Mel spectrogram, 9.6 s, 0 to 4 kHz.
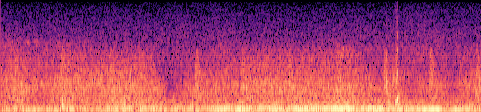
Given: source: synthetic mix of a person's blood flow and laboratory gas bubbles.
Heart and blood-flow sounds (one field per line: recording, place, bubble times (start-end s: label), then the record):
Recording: Doppler ultrasound of blood flow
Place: subclavian vein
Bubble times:
7.69-8.01 s: bubbles
From the record:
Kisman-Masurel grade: 112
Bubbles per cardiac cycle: 1 to 2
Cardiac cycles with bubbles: 1 to 10%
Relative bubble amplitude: moderate (0.250 to 0.450)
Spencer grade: 1 (occasional bubble signal discernible with the cardiac motion signal, with majority of cardiac periods free of bubbles)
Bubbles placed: anywhere in the cardiac cycle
